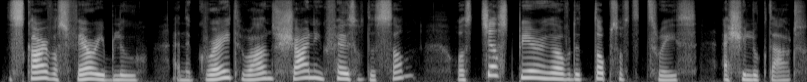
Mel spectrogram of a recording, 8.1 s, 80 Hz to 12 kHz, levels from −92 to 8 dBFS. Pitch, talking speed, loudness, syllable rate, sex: 220 Hz, 200 wpm, -22 LUFS, 4.6 syllables/s, female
